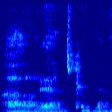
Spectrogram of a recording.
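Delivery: very low, hushed imitation of giving in; grudging approval. Host imitating an Italian guide won over by bacon, hushed and grudging. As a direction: drop it to a low, soft, half-laughing admission. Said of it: "He was like".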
